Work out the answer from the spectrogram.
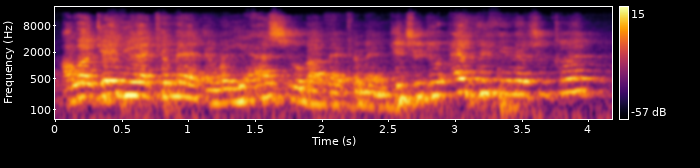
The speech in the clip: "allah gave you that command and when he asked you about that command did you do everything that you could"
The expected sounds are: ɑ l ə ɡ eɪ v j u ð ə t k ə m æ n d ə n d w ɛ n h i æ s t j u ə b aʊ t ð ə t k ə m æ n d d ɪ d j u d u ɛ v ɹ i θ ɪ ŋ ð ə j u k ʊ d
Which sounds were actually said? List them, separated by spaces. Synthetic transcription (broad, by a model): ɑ l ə ɡ eɪ v j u ð ə t k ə m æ n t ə n w ɛ n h i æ s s j u ə b aʊ t ð ə t k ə m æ n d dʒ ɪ d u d ɛ v ɹ i θ ɪ ŋ ð ə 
